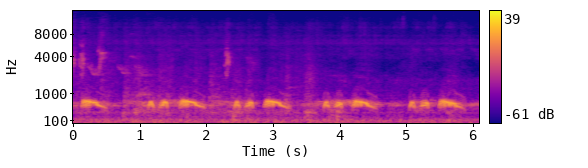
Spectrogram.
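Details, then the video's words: A dove, recorded during trapping, coos steadily: soft clipped notes alternate with longer, falling, rolling coos, repeating in a regular rhythmic phrase for six seconds against low background hum. "Sound of dove"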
